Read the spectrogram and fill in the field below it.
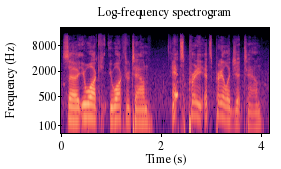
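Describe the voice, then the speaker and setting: A man's voice: medium pitch, lively intonation, moderate pace. A man narrating a tabletop game as game master, rambling and correcting himself often.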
